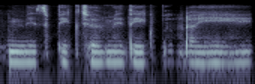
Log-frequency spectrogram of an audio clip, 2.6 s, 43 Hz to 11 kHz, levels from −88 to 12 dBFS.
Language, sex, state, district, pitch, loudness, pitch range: Hindi, female, Madhya Pradesh, Bhopal, 180 Hz, -22 LUFS, 175-180 Hz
